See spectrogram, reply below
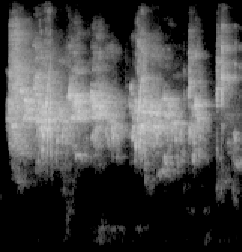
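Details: Pet lovebirds give a continuous stream of shrill, buzzy chirps with only two short breaks, sounding like busy chatter in a small room.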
